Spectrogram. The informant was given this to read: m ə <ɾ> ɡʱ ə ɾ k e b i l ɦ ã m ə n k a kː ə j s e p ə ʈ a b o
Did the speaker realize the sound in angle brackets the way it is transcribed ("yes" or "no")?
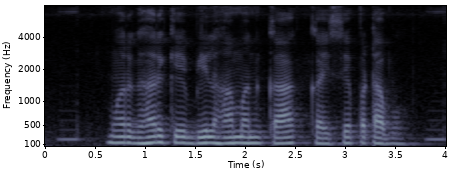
yes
